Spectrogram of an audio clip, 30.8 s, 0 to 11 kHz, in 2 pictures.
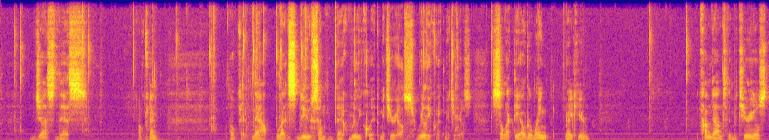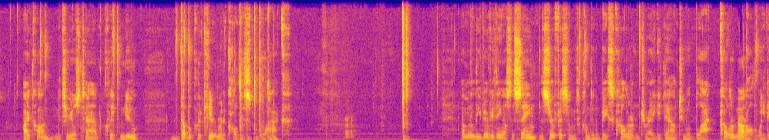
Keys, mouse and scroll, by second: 0.2 right click, 3.0 alt+a, 3.5 middle click, 4.6 scroll up 1, 4.8 shift+middle click, 5.2 middle click, 5.7 shift+middle click, 8.2 middle click, 8.6 middle click, 9.8 click, 13.0 click, 16.2 click, 17.6 click, 18.9 click, 19.1 click, 26.9 click.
